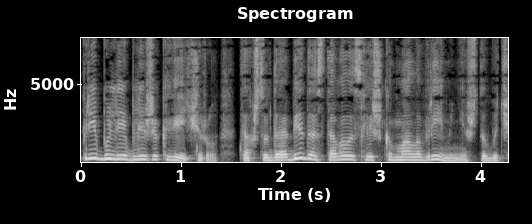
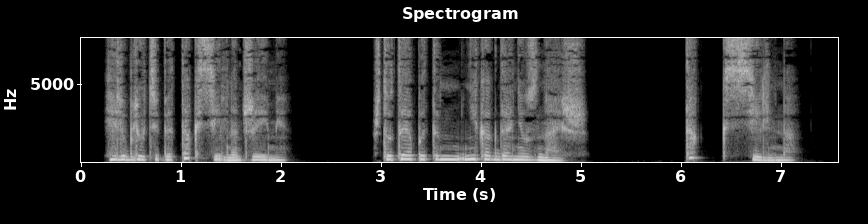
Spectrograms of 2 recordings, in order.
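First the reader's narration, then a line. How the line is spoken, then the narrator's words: Whisper. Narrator (Russian): Изабелла прошептала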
